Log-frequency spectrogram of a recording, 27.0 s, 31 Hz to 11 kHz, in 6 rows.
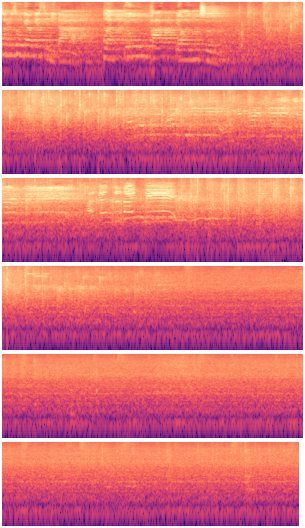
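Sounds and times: arena background noise with hum: 0.0s - 27.0s
audience applauding: 3.8s - 16.7s.

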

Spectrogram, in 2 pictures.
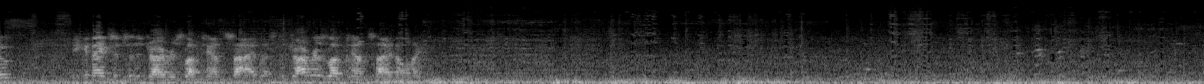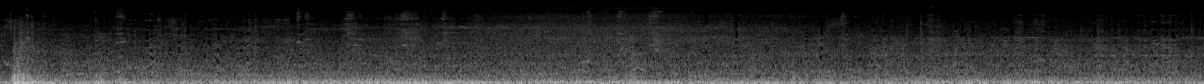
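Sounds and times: tram rumbling along road: 0.0s - 24.0s.

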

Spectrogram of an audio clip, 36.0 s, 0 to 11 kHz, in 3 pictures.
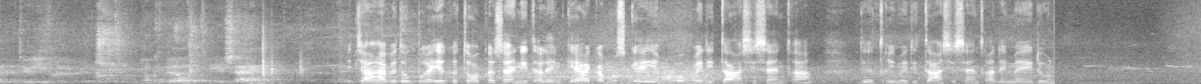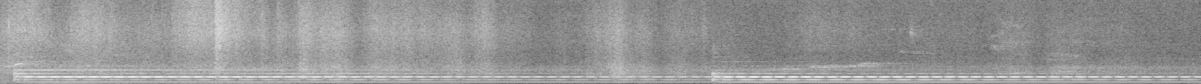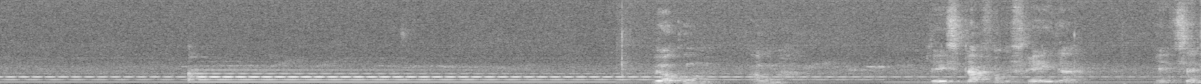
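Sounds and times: singing bowl ringing: 3.6s - 6.6s, 10.8s - 36.0s.

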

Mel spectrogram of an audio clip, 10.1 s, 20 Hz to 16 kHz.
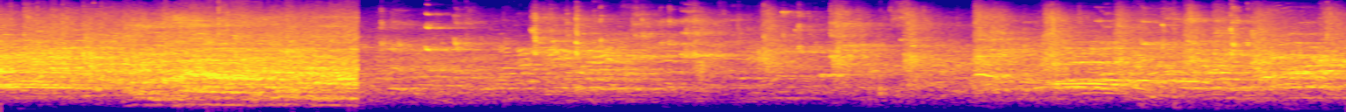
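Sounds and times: crowd noise: 0.0s - 10.0s
crowd voices: 0.0s - 10.0s.

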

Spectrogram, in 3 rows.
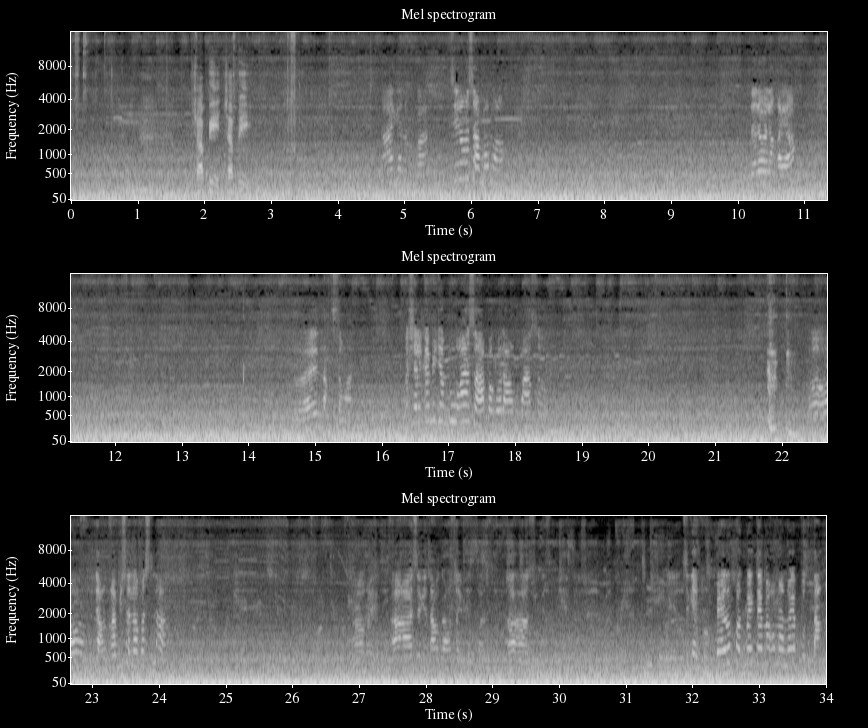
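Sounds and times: road and engine drone in car: 0.0s - 34.0s.

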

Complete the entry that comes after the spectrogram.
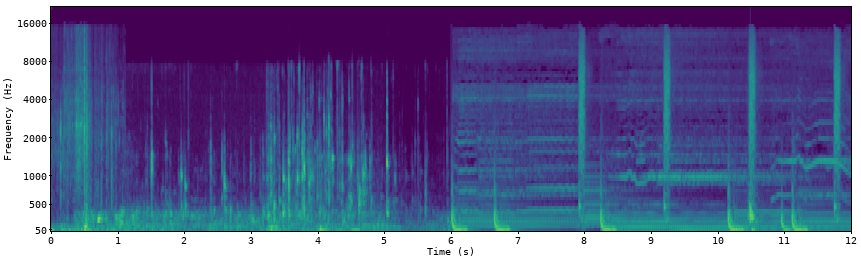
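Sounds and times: water splashing around boat: 0.0s - 6.1s
low rumble: 0.2s - 6.9s.

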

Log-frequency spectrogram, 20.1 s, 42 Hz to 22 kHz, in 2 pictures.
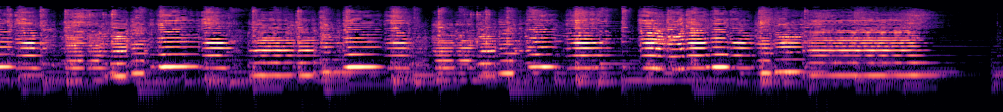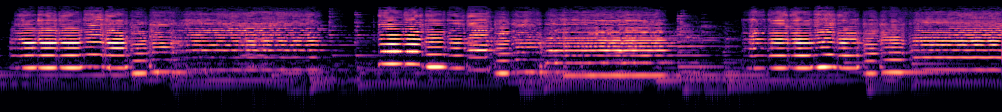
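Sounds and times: solo violin melody: 0.0s - 20.0s.

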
